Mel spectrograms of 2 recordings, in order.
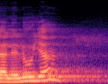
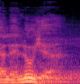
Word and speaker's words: aleluya: Y de allí que los salmos hablan del aleluya y el Apocalipsis habla del aleluya, no habla de aleluje, habla de aleluya, aleluya es Yahvé, no Jehová, no se dice alelu sino aleluya.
